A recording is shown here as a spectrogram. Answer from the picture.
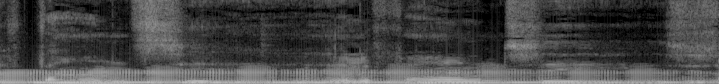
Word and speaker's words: Elefancy: Elefancy, if you want to, that's the correct pronunciation, Elefancy, and this is just a print looking thing,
